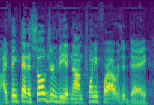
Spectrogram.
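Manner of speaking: ordinary talk, nothing marked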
